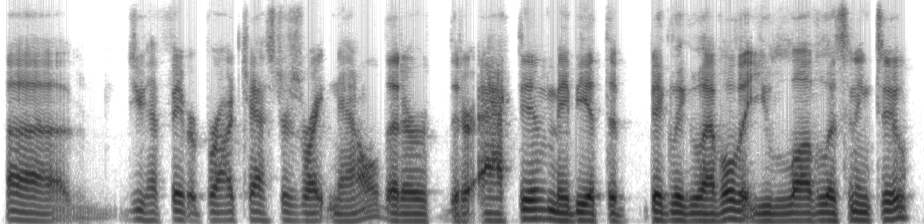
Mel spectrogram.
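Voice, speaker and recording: Lowish male podcast host, dull dry sound. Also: steady tone, brisk, vocal fry, darkish tone, dry recording. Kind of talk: casual sports podcast chat. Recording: dull, lo-fi close-up audio.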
